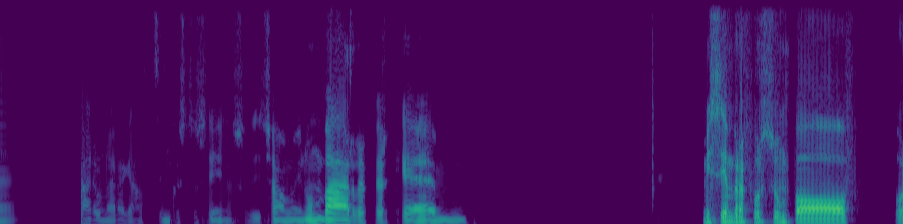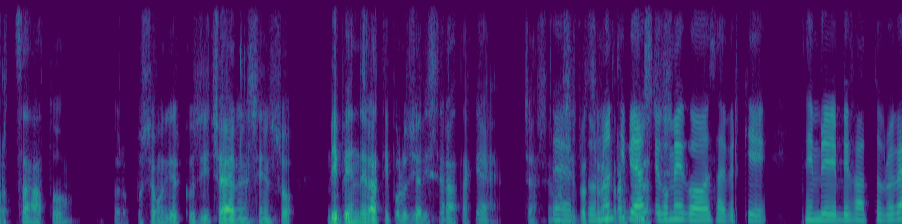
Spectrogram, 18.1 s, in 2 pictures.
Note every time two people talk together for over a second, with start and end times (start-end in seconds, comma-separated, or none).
14.5-15.8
